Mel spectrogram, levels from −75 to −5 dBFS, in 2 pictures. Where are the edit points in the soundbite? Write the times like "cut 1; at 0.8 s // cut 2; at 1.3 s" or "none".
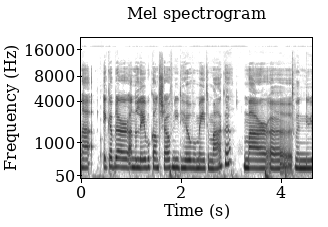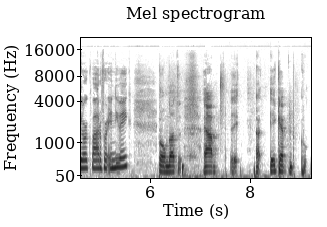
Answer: cut 1; at 4.2 s // cut 2; at 6.2 s // cut 3; at 8.0 s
